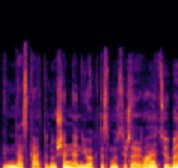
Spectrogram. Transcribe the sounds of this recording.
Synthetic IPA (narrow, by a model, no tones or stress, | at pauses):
nʲɛskɑːt̪ʲɪnʊʃʲɛnʲd̪ʲiɛnjuɔkt̪ʲɪsmʊsɪʃssʲɪtʊɑːt͡s̪ʲɪjubʲɛt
